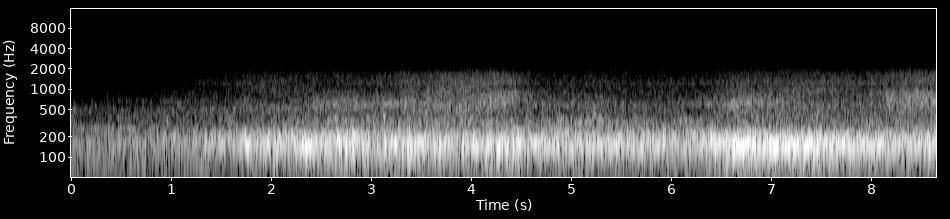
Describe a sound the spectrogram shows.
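A glass bowl rolls and rumbles across wooden boards.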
